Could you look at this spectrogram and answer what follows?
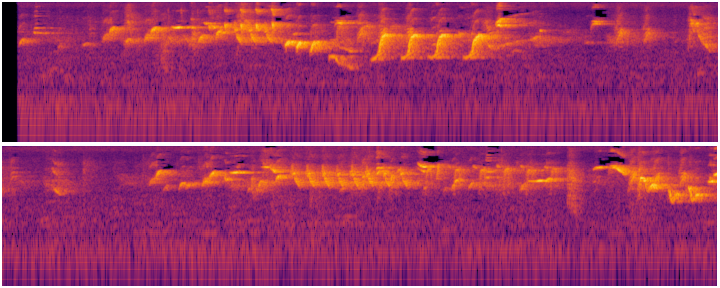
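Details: A male common nightingale in an aviary sings rich, varied phrases of fast trills, rattles and sweet whistles, with a brief pause between two bursts; a faint low hum underneath.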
